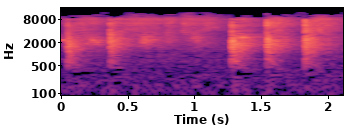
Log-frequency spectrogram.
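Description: Chalk writing on a blackboard: a series of short, sharp chalk strokes, one about a third of a second in and three more in quick succession in the second half.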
